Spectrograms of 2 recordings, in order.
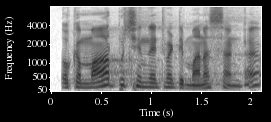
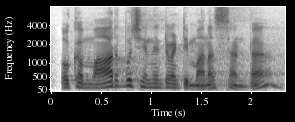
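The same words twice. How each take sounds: Both takes have the same delivery.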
